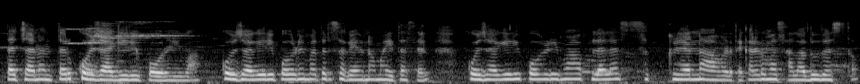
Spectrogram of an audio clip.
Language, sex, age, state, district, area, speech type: Marathi, female, 18-30, Maharashtra, Sangli, urban, spontaneous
